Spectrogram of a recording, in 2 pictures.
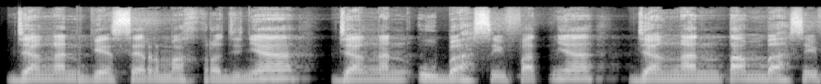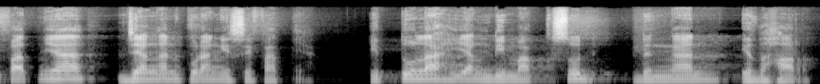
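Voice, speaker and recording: A fairly high-voiced man talks slowly and carefully, with a smooth, resonant tone. He teaches recitation in an online lesson and chants stretched-out examples, and his voice trails in a long reverb. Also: a little mellow. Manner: slow, demonstrates recitation in drawn-out chanted examples.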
